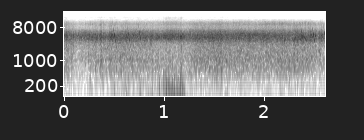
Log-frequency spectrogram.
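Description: A wave of water crashes with a loud splash.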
